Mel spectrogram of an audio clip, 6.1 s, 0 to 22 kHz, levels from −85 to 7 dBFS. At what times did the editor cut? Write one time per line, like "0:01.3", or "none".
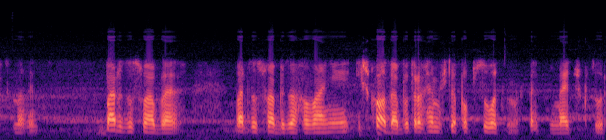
none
